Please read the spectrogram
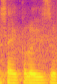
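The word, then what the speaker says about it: psychology: इथ स्पेलिंग लक्षात घ्या सायकलॉजीच पी सायलेंट आहे सायकॉलॉजी आणि न्यूरोसायन्स स्पेलिंग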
